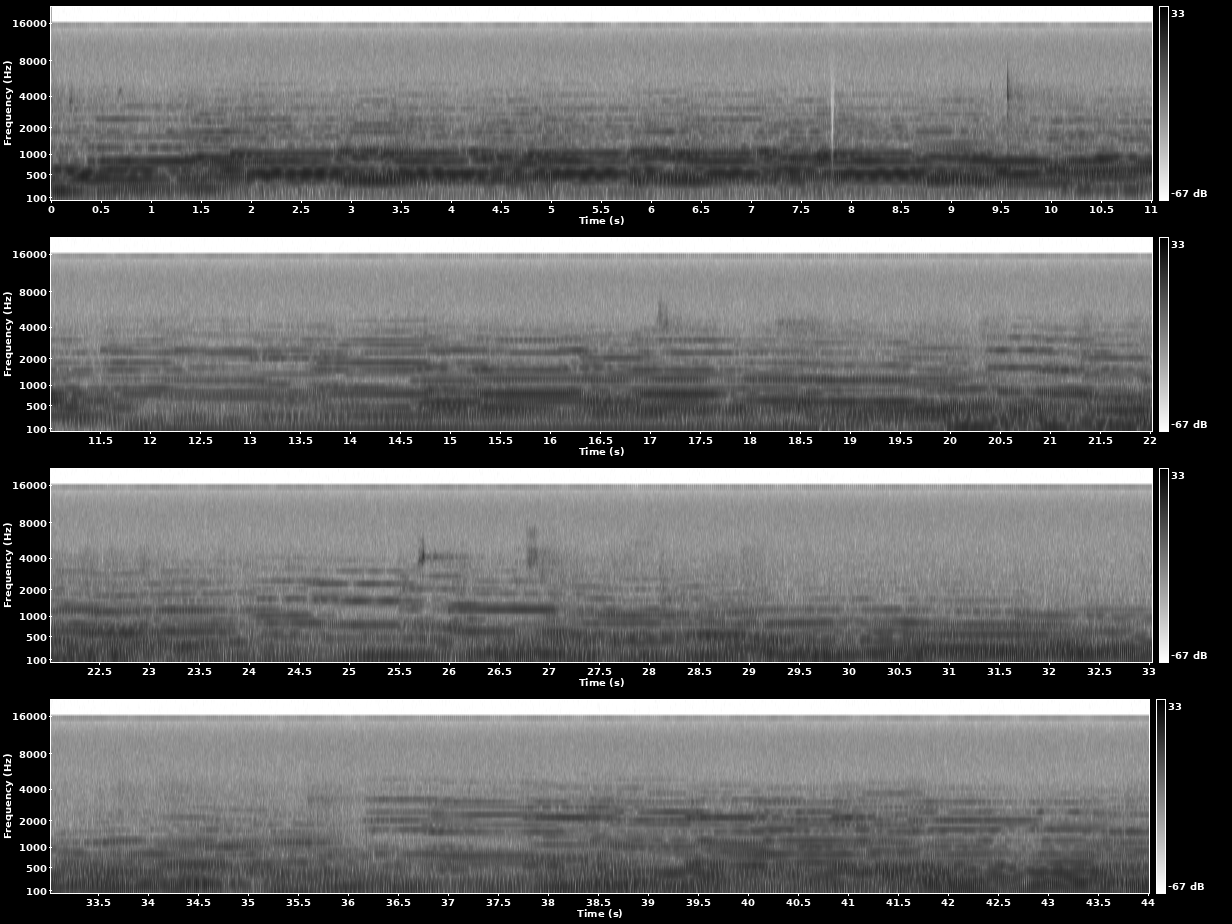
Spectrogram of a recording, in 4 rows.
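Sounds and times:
pipe organ playing chords: 0.0 - 44.0.

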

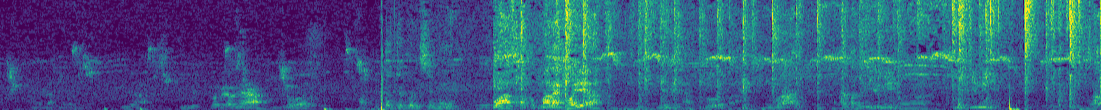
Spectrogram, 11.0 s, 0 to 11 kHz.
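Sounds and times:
doves cooing: 4.5 - 11.0.

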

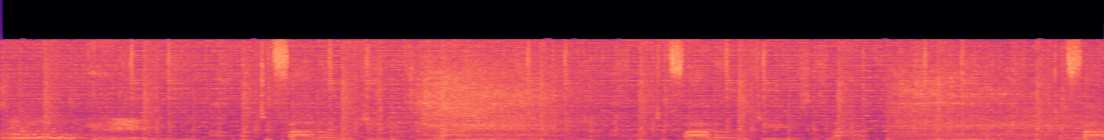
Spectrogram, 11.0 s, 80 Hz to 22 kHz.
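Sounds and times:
pop-rock song with drums: 0.0 - 11.0.

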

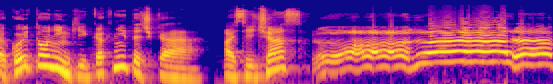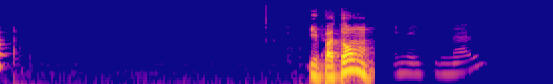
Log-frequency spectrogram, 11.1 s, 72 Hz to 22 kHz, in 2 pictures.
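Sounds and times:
man singing a long note: 3.1 - 5.7.

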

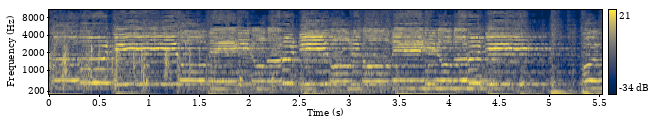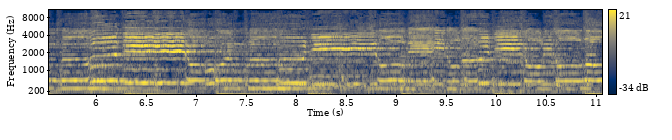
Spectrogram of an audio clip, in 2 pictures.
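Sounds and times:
band accompaniment: 0.0 - 11.0
person yodeling: 0.0 - 11.0.

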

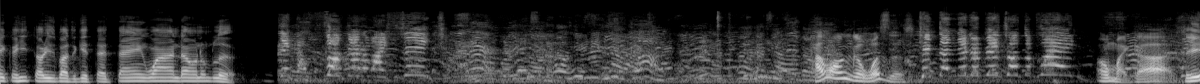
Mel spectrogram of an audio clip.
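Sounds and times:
indistinct voices talking: 2.8 - 12.0.

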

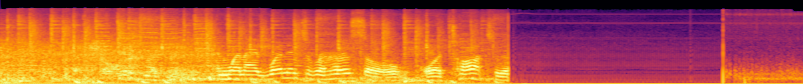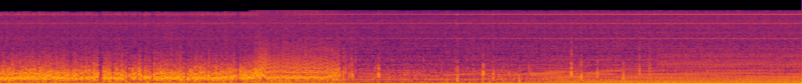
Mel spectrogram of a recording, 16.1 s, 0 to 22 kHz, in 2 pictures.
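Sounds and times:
high-pitched whine: 0.0 - 16.0
tape hiss and hum: 0.0 - 16.0
rough rumbling noise: 7.2 - 12.1.

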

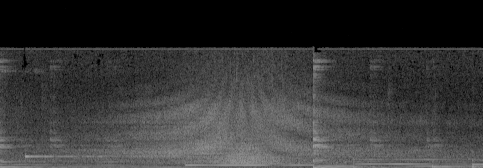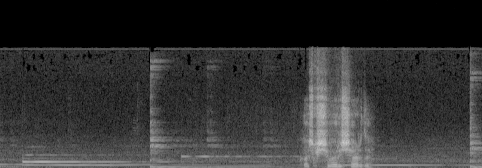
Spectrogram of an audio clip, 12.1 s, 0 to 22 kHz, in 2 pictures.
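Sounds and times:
car passing: 0.0 - 6.6
background music with drone: 0.0 - 12.0.

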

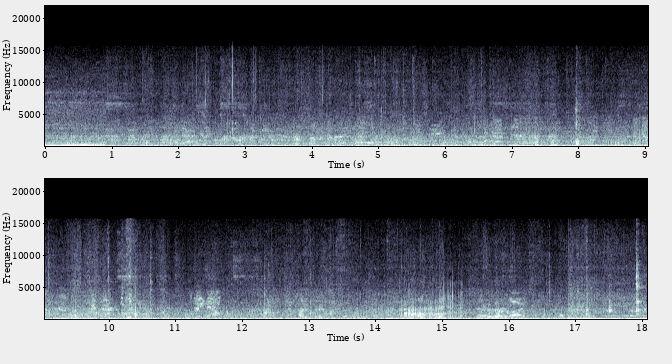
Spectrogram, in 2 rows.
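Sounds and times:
engine running at low revs: 0.0 - 18.0
people's voices: 0.0 - 18.0.

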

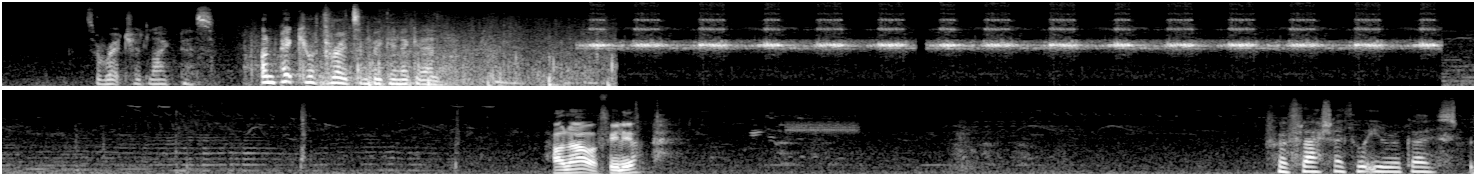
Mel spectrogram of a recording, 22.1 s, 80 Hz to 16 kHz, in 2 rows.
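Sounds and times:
cricket chirping: 4.3 - 10.8, 16.6 - 17.7.

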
